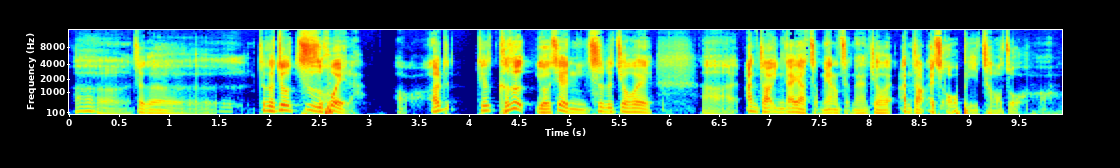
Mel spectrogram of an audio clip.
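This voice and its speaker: A man's voice: lowish voice, very animated, moderate pace, gravelly, dry recording, studio quality. A man with a Taiwanese Mandarin accent, hosting a casual solo talk for listeners, rambling with filler particles and tag questions. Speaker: podcast host.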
